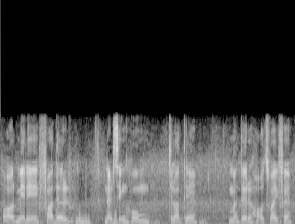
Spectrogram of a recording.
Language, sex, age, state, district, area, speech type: Urdu, male, 18-30, Delhi, South Delhi, urban, spontaneous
